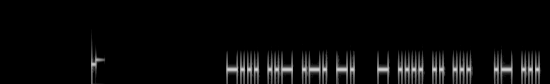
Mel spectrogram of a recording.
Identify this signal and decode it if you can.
Morse code, heard as a keyed tone, about 34 wpm, 700 Hz. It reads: BURN THIS AS
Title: Sentences from Top 1300 Words 35wpm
